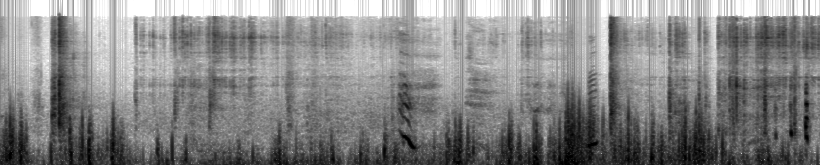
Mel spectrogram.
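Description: Scooter wheels roll and rattle on tarmac.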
